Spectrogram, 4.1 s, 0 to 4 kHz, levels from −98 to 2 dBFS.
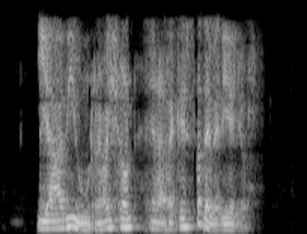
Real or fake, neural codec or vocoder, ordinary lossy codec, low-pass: real; none; AAC, 16 kbps; 3.6 kHz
